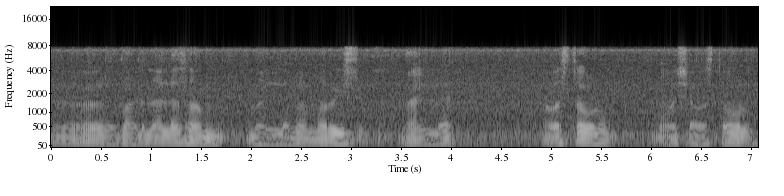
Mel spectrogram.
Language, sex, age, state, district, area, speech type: Malayalam, male, 18-30, Kerala, Kozhikode, rural, spontaneous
